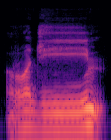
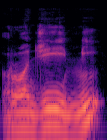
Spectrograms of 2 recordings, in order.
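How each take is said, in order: First: The word ends on a bare m consonant. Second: The word ends with a short vowel after m. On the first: The speaker calls it right. "we give that a jazm" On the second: The speaker calls it wrong. "Instead of saying Rajimi"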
